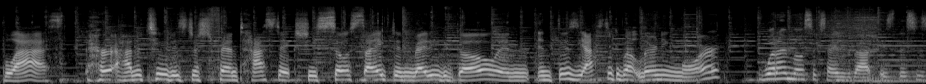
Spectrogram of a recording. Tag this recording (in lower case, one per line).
speech
music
